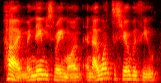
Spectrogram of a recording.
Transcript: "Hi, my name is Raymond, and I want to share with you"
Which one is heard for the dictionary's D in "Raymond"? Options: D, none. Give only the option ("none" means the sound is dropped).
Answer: none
